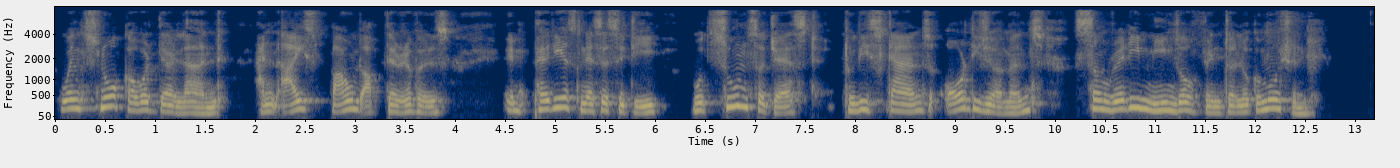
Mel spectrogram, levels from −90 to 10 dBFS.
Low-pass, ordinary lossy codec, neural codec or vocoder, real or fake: 7.2 kHz; MP3, 48 kbps; codec, 16 kHz, 8 kbps, FunCodec, trained on Chinese and English, 25 frames a second; fake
